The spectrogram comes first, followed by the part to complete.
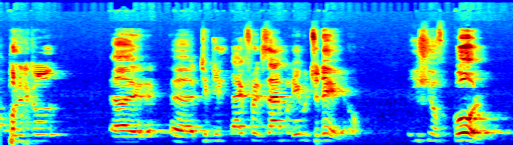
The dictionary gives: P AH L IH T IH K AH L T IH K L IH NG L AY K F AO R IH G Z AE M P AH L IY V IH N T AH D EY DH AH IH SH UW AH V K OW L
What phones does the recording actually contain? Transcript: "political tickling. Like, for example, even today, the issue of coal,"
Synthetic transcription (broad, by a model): P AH L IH T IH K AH L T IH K IH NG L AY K F AO R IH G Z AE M P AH L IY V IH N T AH D EY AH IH SH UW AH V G OW L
